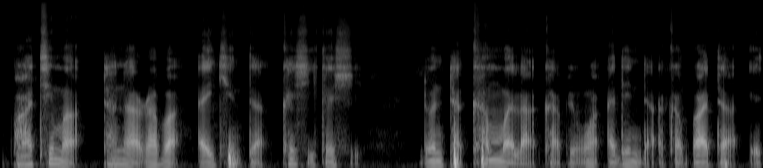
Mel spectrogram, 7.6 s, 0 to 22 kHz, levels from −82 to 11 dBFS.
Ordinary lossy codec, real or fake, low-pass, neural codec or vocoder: none; fake; none; autoencoder, 48 kHz, 128 numbers a frame, DAC-VAE, trained on Japanese speech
